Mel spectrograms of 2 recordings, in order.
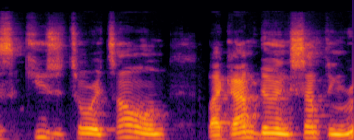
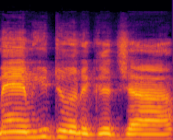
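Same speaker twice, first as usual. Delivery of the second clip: mock very sarcastic male delivery. Retelling what a man who walked up said to her, imitating a very sarcastic man. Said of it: "very sarcastically, he says".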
